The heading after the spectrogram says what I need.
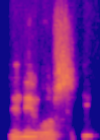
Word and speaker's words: university: which is an vowel but look at the pronunciation it is you know university university University so it is a y consonant that's why here the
